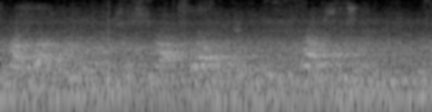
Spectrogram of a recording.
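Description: A dog barking: three short barks about a second and a half apart, over the murmur of a crowd of voices.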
